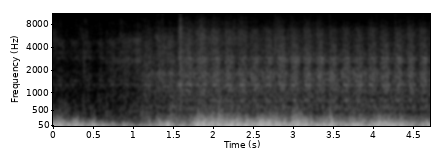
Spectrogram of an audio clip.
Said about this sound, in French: Le camion de la Ligue de l'enseignement est démarré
